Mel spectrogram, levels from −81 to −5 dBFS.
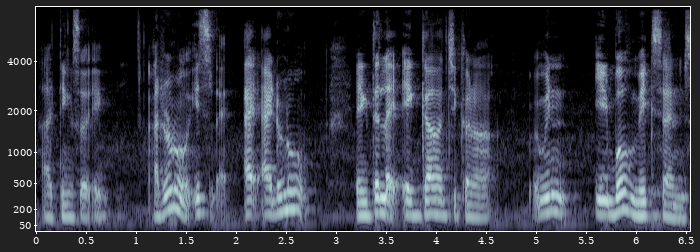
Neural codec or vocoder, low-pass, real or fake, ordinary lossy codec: codec, 16 kHz, 8 kbps, FreqCodec, larger model; none; fake; none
